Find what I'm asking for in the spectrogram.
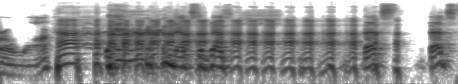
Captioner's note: laughter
